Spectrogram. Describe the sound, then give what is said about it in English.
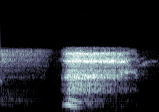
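A big, deep breath is drawn in loudly as a strong, airy rush lasting over a second, coming after a fainter, softer breath sound. “So, all right, everyone take a big deep breath.”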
